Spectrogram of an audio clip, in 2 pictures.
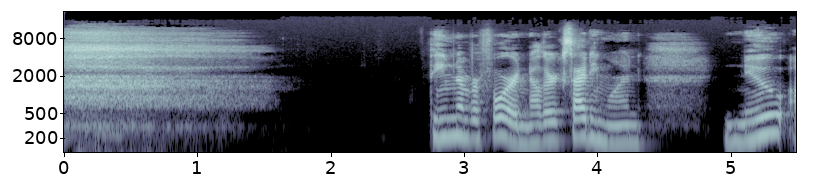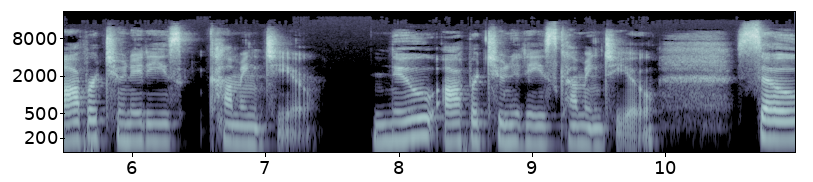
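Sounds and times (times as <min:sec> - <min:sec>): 
slow deep breath and big exhale: 0:00.0 - 0:01.7
speech: 0:02.8 - 0:10.9.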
